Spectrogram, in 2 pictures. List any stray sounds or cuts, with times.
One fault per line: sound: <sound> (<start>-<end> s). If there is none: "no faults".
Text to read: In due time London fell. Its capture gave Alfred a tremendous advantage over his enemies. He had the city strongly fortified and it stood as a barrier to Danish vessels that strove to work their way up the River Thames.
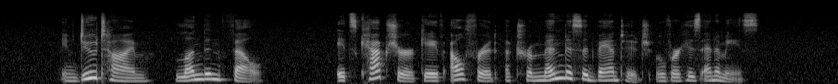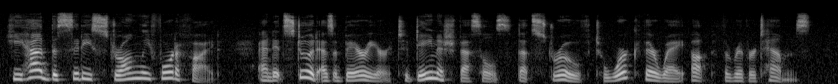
no faults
